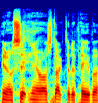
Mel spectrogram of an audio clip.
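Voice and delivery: ordinary talk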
